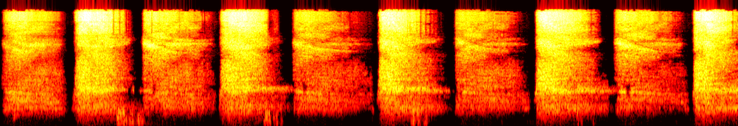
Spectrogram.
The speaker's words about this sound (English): We're going to do five breaths here.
